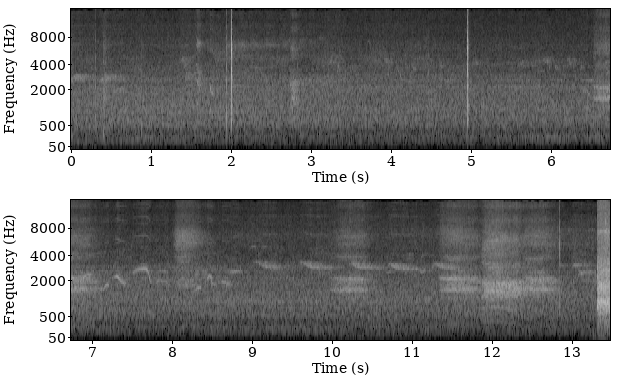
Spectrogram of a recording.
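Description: Birds calling in short bursts over faint outdoor hiss, with a couple of sharp clicks about two and five seconds in. A loud sound cuts in abruptly at the very end.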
